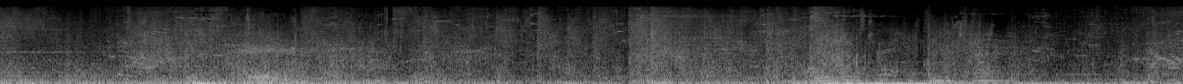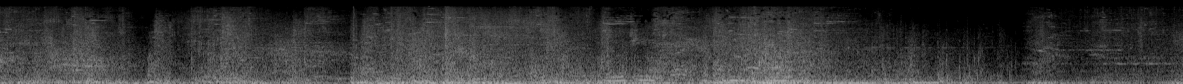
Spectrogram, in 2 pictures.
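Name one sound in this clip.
Spell blasts and weapon clashes crackle and boom in quick bursts.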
